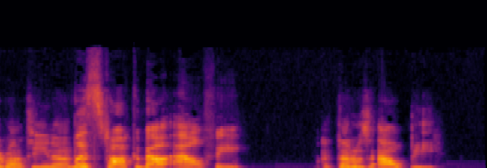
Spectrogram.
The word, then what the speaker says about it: Alpi: I think I pronounced it Alfie, but Alpi.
